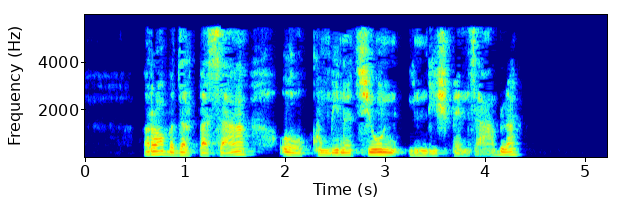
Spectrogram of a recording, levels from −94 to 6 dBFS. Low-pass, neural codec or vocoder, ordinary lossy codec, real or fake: 5.4 kHz; none; MP3, 32 kbps; real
